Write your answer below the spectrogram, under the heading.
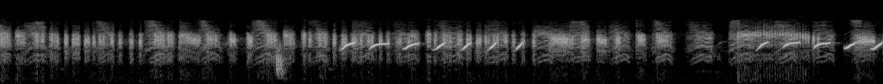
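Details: Barn owl lure sound meant to draw owls in: sustained harsh hissing screeches pulsing rapidly, with two series of short rising whistled notes, about five each, in the second half.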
